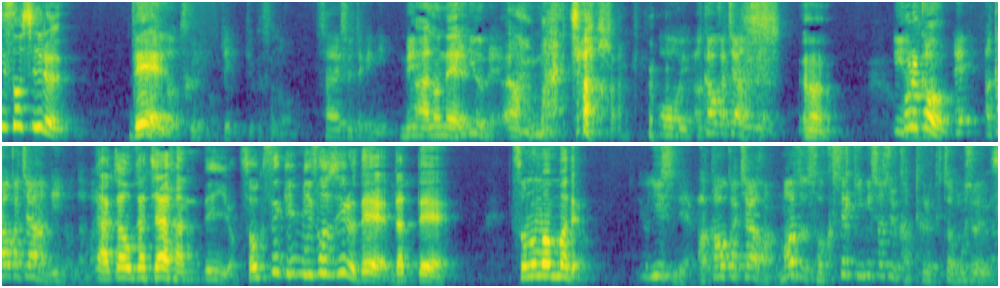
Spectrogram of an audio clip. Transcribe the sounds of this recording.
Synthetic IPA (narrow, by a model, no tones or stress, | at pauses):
mʲiso̞ɕiɾɯ̟ | d̪e̞ot͡sɨ̥kɯ̟ɾɯ̟noke̞kʲːokɯ̟̥sono̰ | saiɕɨːt̪e̞kʲiɲ̟imeano̞ne̞ɨːmḛamat͡ɕaːhãoakaokat͡ɕaːhãne | ɯ̟̃ɴ | iːko̞ɾe̞moːeakaokat͡ɕaːhãnd̪eiːnonamaakaokat͡ɕaːɦãnt̪eiːjo̞so̞kɯ̟̥se̞kʲimʲis̬o̞ɕ̬iɾɯ̟d̪e̞d̪at̪ːe̞ | so̞no̞mãmːad̪ajo̰ | iːsɨneakaokat͡ɕaːhã̰mmazɨso̞kɯ̟̥se̞kʲimʲisoɕiɾɯ̟kat̪ːekɯɾɯ̟t̪ːet͡ɕot̪ːomoɕiɾoi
